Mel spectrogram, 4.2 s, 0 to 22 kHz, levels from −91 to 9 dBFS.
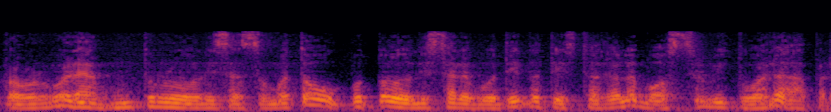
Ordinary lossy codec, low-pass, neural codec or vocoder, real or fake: none; none; codec, 16 kHz, 0.4 kbps, LongCat-Audio-Codec; fake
